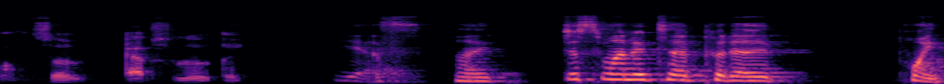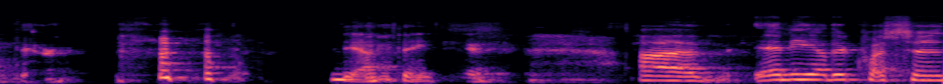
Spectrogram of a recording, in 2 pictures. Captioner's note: laugh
